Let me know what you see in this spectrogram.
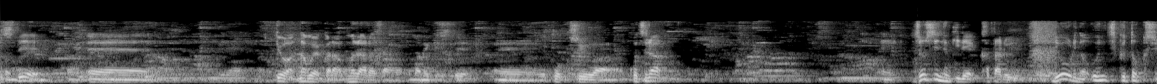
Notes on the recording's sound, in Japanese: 昼からひたすらビールを飲み続けた屋外録音のため、頑張りましたが音質が悪くなっております。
